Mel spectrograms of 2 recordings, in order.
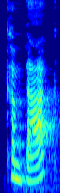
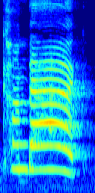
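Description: First: Said in the usual way. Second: High, loud, stretched-out yell; shouted call. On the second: A narrator's reading. Abilene calls her rabbit back from the sea, shouting. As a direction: shout after someone far away. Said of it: "she shouted".

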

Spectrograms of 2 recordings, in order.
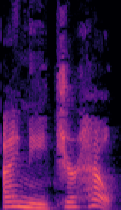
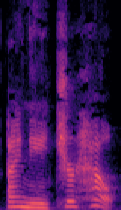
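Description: First: Need your said as needjor again; linked ju. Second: Need your said as needjor; linked ju. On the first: Teacher repeating need your linked as needjor. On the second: Teacher modelling need your linked as needjor. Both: Shown as a demonstration. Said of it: "dの後にゆで始まる音".

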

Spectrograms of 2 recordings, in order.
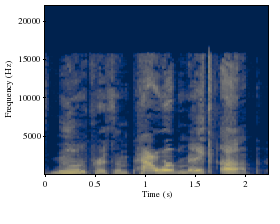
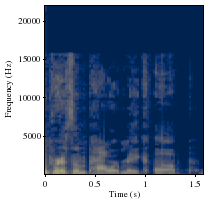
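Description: First: Chanted, slow, louder transformation call; chanted, belt the spell out. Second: Lower, quicker transformation call. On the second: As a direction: drop the voice down low. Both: Shown as a demonstration. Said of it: "two takes".

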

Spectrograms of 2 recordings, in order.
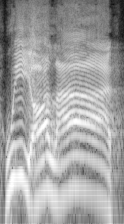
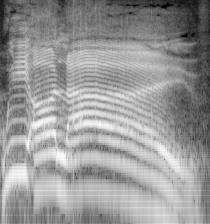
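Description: First: High, loud, drawn-out shout; big show open. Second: High, very drawn-out call, fading; stretched show open. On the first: Host testing openers, loud stretched hype call. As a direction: belt the show name out like a hype man. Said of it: "trying different opens". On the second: Host testing openers, long drawn-out announcer call. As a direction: hold the last word long like a ring announcer. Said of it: "Anyone like any one of those?". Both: Shown as a demonstration.

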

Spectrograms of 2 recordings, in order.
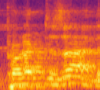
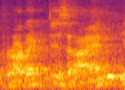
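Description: First: Said in the usual way. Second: A light, lower mock German accent on Product design. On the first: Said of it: "That was an accent". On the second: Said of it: "That was an accent, say as well".

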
